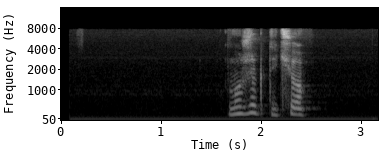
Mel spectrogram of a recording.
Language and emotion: Russian, neutral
